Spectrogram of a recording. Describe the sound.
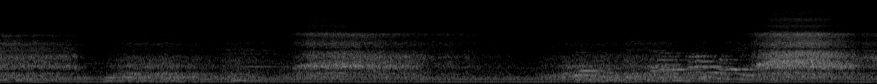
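Slow inhaling during a yoga stretching class, heard as soft, breathy rushes of air that swell and fade over a steady tonal background.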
